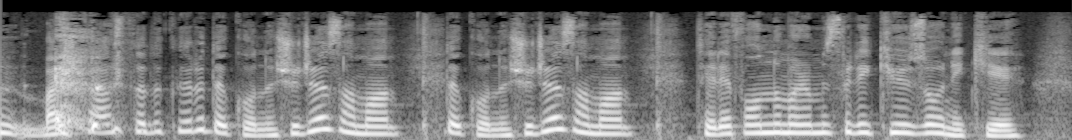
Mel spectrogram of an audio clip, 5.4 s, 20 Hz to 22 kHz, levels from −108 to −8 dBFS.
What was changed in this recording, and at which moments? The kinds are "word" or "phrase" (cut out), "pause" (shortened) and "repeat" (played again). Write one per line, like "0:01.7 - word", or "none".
0:02.2 - repeat
0:04.2 - word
